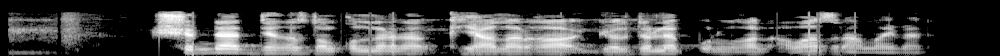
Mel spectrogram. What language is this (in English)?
Uyghur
